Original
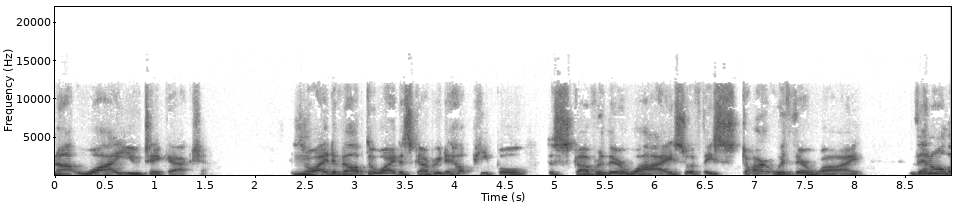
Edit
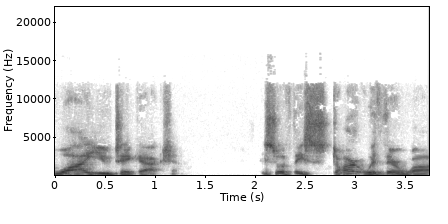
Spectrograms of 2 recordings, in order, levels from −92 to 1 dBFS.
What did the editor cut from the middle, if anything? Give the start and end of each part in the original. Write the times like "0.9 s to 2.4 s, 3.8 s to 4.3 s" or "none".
2.4 s to 6.2 s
